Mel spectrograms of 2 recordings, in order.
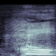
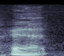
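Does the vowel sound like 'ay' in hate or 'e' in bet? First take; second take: ay; e. First: The vowel is long, like in 'hate'. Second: The vowel is short, like in 'bet'. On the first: This is the speaker's own pronunciation. "the way I say it" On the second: Another person pronounces it this way. "He says het"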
